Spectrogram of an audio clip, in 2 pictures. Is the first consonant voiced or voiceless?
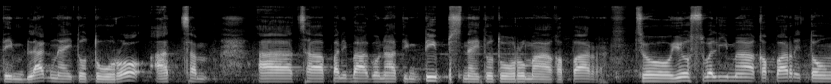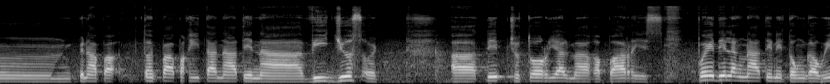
voiceless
